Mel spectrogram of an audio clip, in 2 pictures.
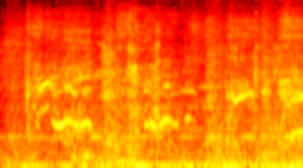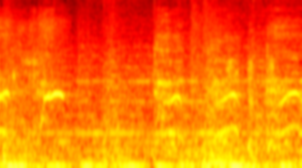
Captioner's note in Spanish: Risas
